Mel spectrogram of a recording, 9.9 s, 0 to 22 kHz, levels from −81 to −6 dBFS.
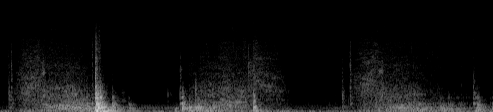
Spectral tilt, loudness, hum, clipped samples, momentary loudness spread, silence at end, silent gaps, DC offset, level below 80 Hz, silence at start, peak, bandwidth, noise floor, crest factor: -8.5 dB/octave; -38 LUFS; none; under 0.1%; 23 LU; 0 s; none; under 0.1%; -42 dBFS; 0 s; -12 dBFS; 12 kHz; -57 dBFS; 26 dB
